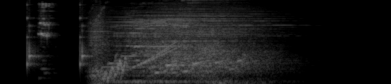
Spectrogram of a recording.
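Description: A swelling whoosh rises and fades away.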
